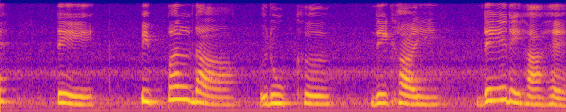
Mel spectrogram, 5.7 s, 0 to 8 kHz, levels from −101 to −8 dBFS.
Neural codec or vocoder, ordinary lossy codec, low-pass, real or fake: none; none; 7.2 kHz; real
